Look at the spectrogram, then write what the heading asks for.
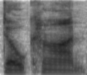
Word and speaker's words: Dokkan: dokkan battle uh i i hate saying the word dokkan it doesn't feel good to me to say i like saying doke in battle i know now i know that it's the wrong pronunciation but even still anyway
